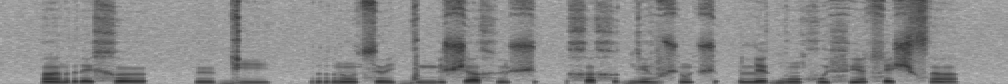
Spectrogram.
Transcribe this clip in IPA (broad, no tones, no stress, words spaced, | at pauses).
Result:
ɐ̃re xɵ | ʉ ɡi | rũsʉi̯ ɡumʲuʃɐxʉʃ | xɐxɵɡẽvʃũʃ | lʲɐ ɡũxu fʲɐ̃ɬeʃ sɐ̃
